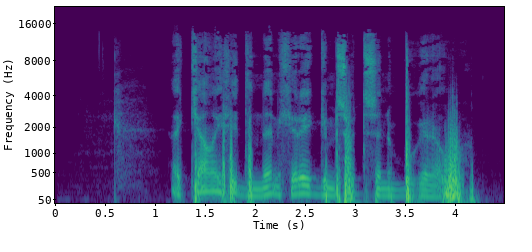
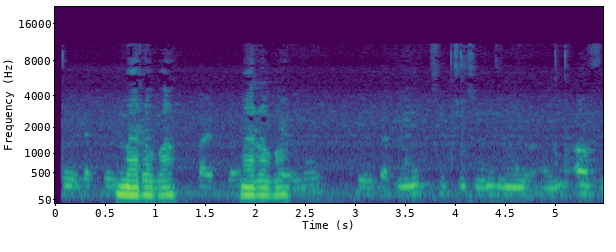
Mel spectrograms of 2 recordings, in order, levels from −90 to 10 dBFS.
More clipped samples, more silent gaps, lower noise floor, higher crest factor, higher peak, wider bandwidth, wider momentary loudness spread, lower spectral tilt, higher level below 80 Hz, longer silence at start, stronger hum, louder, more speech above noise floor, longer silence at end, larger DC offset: neither; neither; first, -71 dBFS vs -42 dBFS; about the same, 22 dB vs 20 dB; about the same, -2 dBFS vs 0 dBFS; first, 14.5 kHz vs 11.5 kHz; second, 7 LU vs 20 LU; second, -5.5 dB/octave vs -8 dB/octave; first, -34 dBFS vs -48 dBFS; first, 0.6 s vs 0.1 s; neither; second, -24 LUFS vs -20 LUFS; first, 48 dB vs 22 dB; first, 0.3 s vs 0.1 s; neither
